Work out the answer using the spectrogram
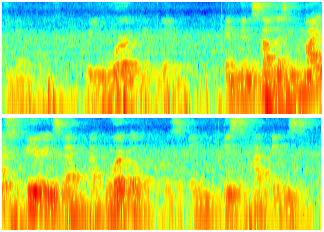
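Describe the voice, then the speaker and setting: At normal speed and with a dark tone, a middle-aged man preaches a sermon as pastor in a mid-range voice, his English non-native. Phrases get repeated and "you know" crops up frequently. Captured from a distance in a very echoey church hall, with background noise.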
